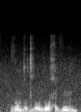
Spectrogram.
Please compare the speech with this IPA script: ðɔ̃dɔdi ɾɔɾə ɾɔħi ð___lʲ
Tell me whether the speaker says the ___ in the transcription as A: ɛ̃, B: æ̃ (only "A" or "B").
A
